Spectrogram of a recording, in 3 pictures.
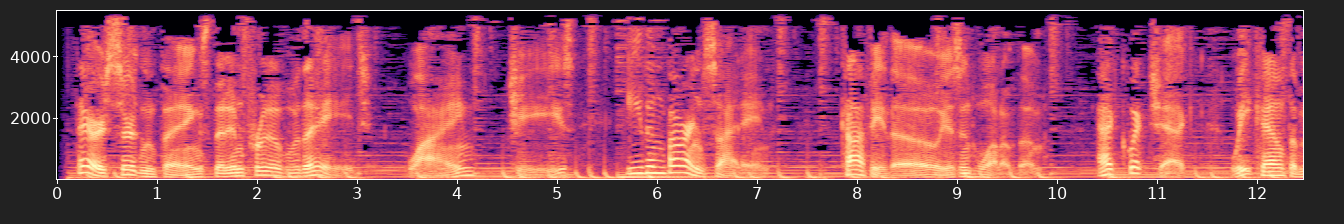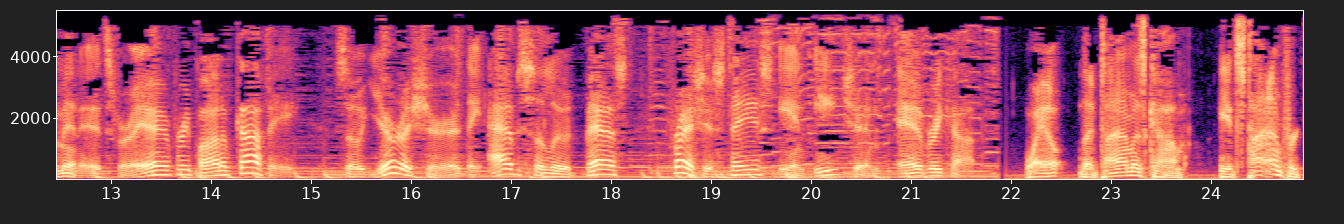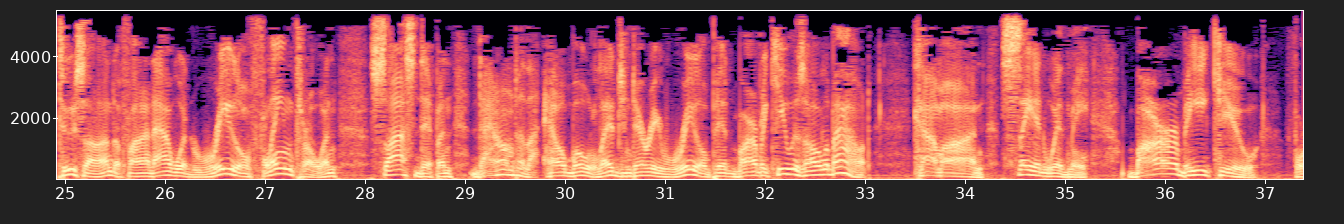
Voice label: ole timer

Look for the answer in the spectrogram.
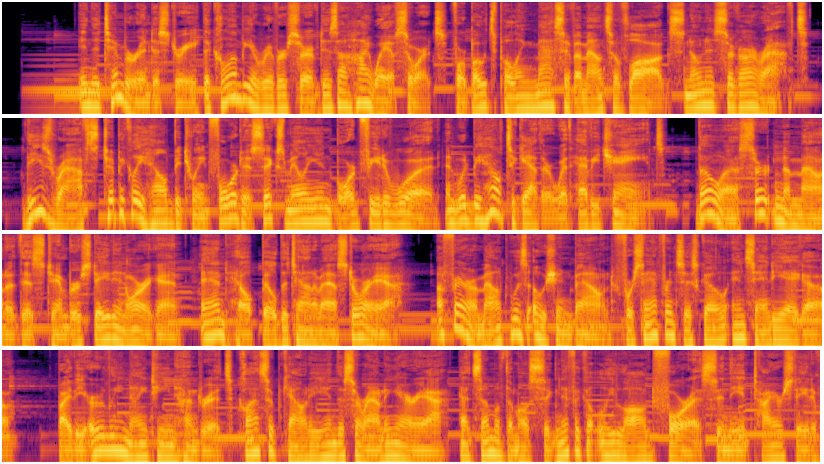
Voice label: Articulate Engaging Documentary

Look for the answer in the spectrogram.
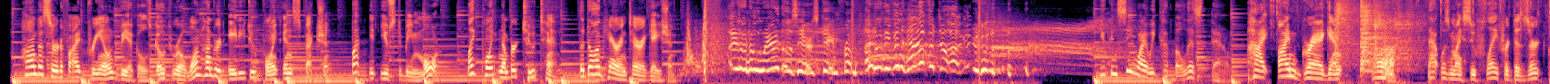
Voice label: Commercial

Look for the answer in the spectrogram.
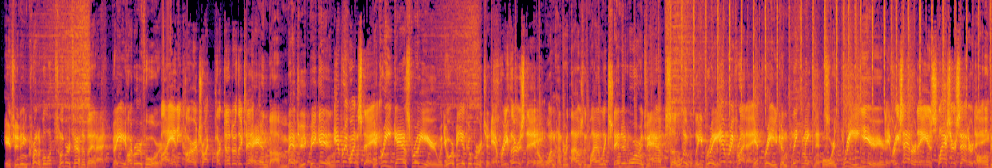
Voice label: Hard sell

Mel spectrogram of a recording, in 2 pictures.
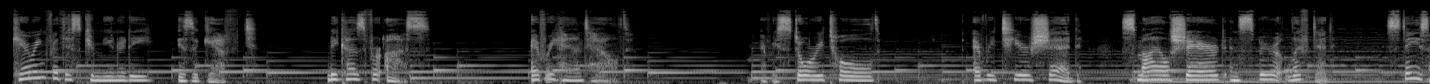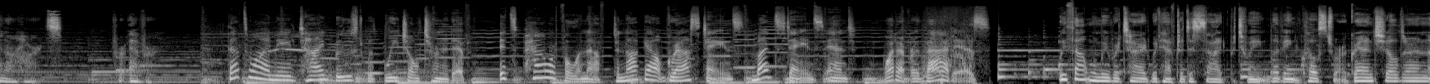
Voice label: Commercial

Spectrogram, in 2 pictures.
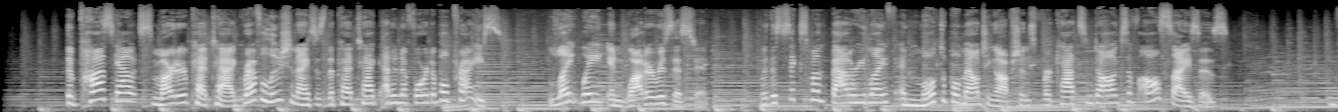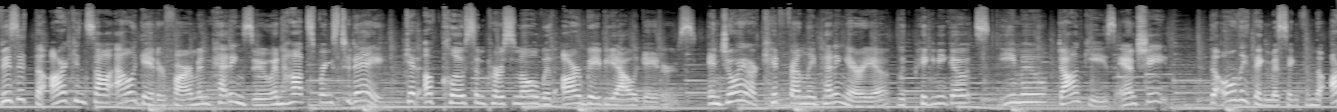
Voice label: VO upbeat cheerful optimistic

